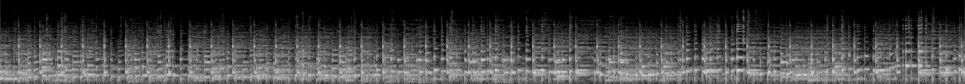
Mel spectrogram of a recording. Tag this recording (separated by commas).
Acoustic guitar, Music, Musical instrument, Plucked string instrument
